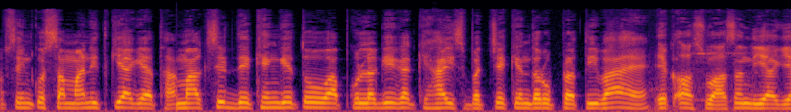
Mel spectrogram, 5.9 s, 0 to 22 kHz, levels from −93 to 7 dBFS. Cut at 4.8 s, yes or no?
yes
